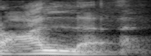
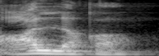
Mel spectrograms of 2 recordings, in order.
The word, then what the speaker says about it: علق: Is allag or alla. Alla. And in Fusha, allaqa.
